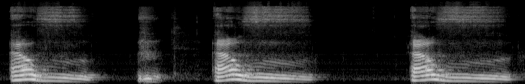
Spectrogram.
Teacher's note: Za hərfinin məxrəci dil yuxarı damağa doğru qalxaraq za hərfini deməliyik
